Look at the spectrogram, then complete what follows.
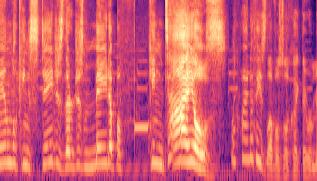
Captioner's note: beeps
